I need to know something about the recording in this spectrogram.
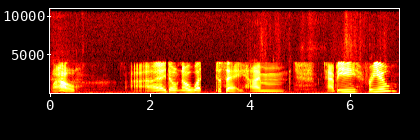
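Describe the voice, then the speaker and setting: Through a thin, phone-like band comes a woman acting as a dry, polite female colleague in a comedy radio drama. She is supportive but hesitant, and her pitch moves around in a lively way. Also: extremely slow, a little hiss or hum.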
